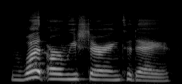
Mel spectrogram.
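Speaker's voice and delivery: usual speaking voice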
